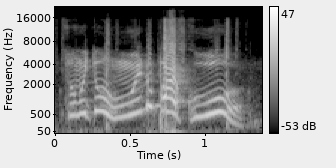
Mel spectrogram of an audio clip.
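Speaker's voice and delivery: high, very loud wail of self-disgust; frustrated shout. Real, not acted. Player keeps failing the parkour, shouts at himself. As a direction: scream it at the screen. Raging at own failure.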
